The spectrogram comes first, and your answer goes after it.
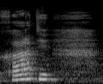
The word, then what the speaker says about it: Гарди: Книги Томаса Гарди, его так же произносят как Харди, «Тесс из рода Дербервилли».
